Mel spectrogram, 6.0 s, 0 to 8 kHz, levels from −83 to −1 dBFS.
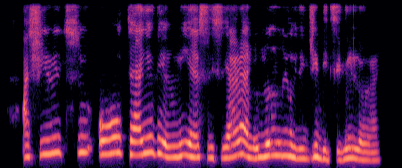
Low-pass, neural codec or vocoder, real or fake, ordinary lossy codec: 7.2 kHz; codec, 44.1 kHz, 2.6 kbps, SNAC; fake; none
